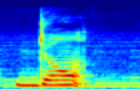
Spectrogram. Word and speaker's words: don't: Do not becomes don't, but when we pronounce it in a fast sentence, you're more likely to hear don't. My tongue is at the top of my mouth, like it's going to make that T shape, but I just don't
